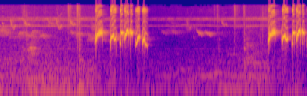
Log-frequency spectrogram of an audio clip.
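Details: Morning song of a red-whiskered bulbul, used to spur other birds into fired-up singing: two bursts of quick, sharp, bubbling notes a few seconds apart, with a faint hum and a steady high tone behind.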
